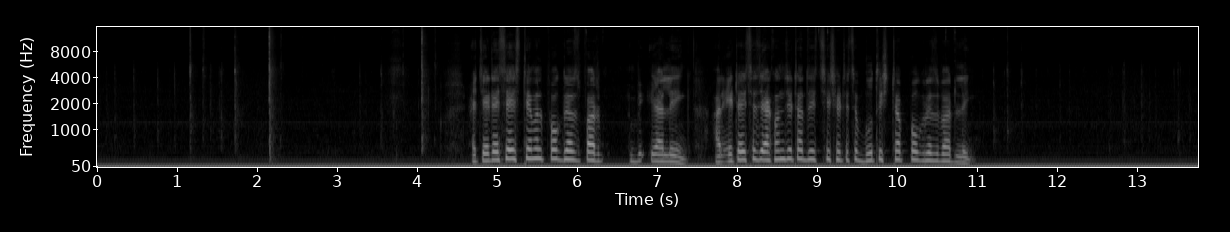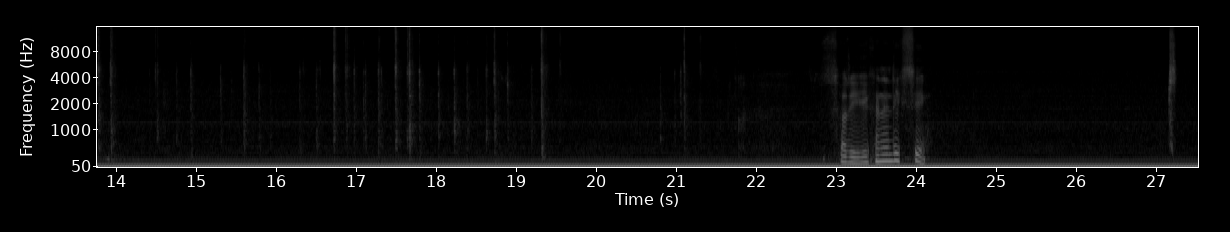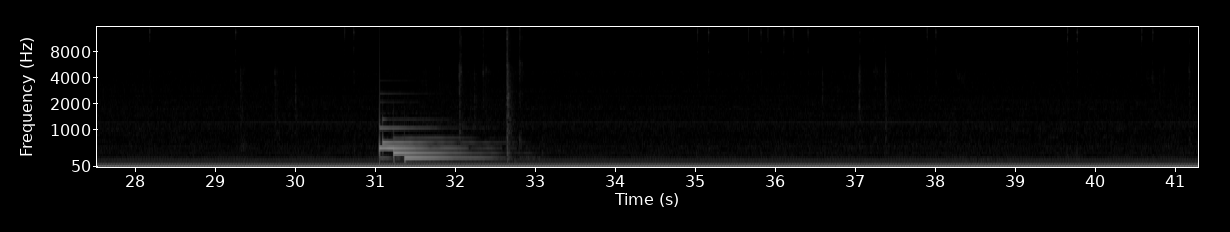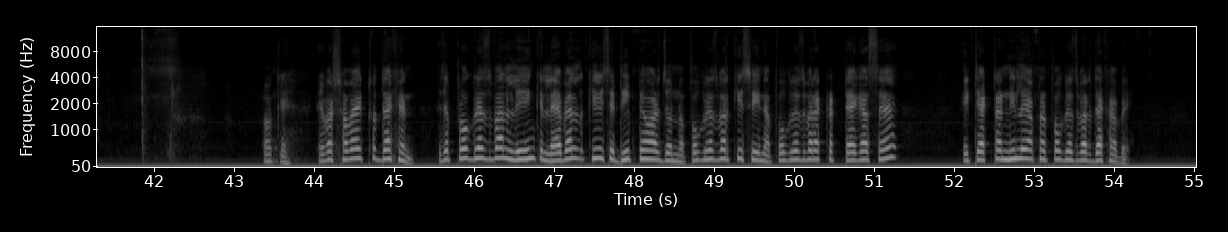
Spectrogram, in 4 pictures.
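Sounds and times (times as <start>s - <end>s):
keyboard keystrokes: 0.1s - 2.3s
keyboard keys clicking: 0.2s - 2.3s, 12.8s - 19.6s.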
